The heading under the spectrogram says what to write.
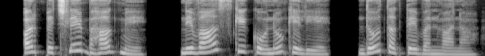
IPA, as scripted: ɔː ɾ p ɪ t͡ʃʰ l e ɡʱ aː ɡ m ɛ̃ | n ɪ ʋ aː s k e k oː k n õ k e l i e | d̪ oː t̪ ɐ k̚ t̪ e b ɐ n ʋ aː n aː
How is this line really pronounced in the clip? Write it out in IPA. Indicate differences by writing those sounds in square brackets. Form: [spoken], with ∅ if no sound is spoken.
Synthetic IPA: ɔː ɾ p ɪ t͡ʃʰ l e [bʱ] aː ɡ m [ẽ] | n ɪ ʋ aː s k e k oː [∅] n õ k e l i e | d̪ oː t̪ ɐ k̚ t̪ e b ɐ n ʋ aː n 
